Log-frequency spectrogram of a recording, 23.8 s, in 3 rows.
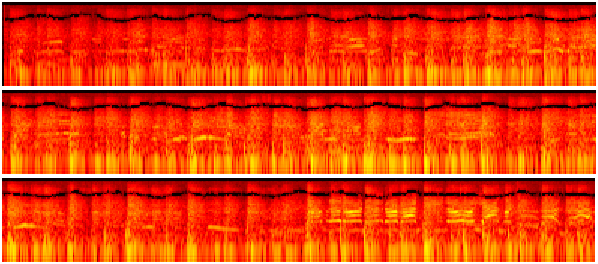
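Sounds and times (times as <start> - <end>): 
snare drum: 0.0 - 23.7.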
